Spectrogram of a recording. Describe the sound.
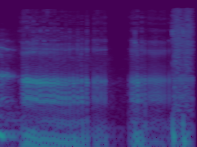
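Snoring from a person who has dozed off: loud, rough, rattling snores with fast pulsing texture, a short quiet gap midway, then the snoring resumes.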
